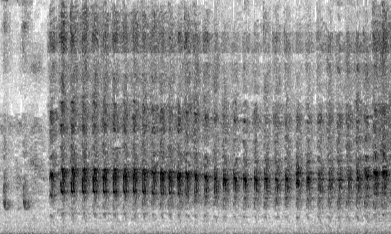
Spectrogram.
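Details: Long-tailed shrike in full song, mimicking the tengkek buto kingfisher: after two short notes, a fast buzzy rattle of harsh high notes runs steadily at about eight per second, with a faint low hum behind.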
